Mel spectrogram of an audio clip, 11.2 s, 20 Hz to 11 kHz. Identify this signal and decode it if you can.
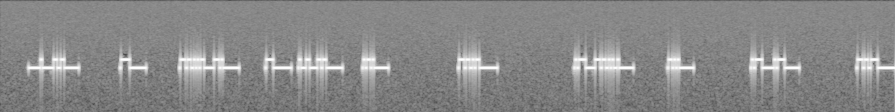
TTY/TDD text telephone tones (45.45 baud Baudot), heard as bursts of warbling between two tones, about 400 Hz shift, 1600 Hz centre. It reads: IT SHOULD BE FREE …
